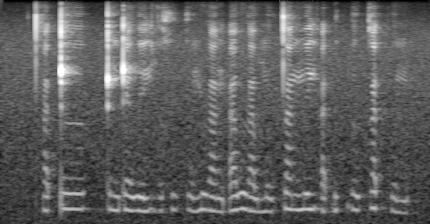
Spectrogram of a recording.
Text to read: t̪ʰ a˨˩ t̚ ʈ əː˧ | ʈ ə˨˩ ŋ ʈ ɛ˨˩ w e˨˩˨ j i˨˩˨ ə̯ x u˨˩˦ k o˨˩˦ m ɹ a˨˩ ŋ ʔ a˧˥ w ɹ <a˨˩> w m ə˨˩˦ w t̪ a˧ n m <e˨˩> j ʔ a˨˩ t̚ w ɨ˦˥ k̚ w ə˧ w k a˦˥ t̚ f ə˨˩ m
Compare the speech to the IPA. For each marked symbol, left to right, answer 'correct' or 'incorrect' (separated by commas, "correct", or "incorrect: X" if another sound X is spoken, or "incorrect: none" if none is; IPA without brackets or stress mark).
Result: correct, incorrect: e˧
